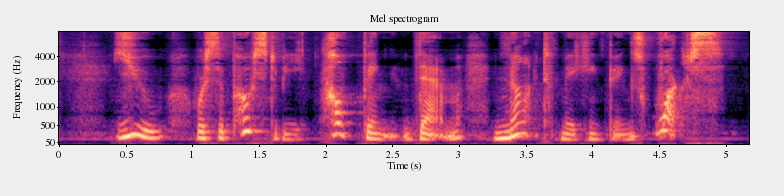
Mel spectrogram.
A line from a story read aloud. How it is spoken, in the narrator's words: she snapped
